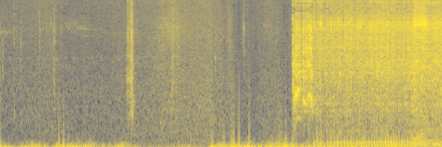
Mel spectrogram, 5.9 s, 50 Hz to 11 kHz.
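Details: All-original 1981 Honda CM400C twin motorcycle fired up at idle: low, steady thump with no knocks or misses; healthy running engine.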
